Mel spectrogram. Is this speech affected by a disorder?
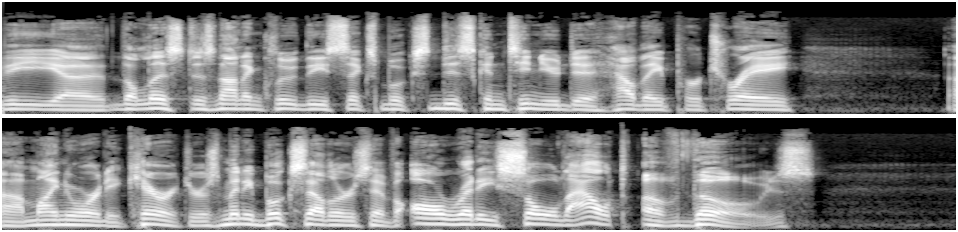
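No.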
